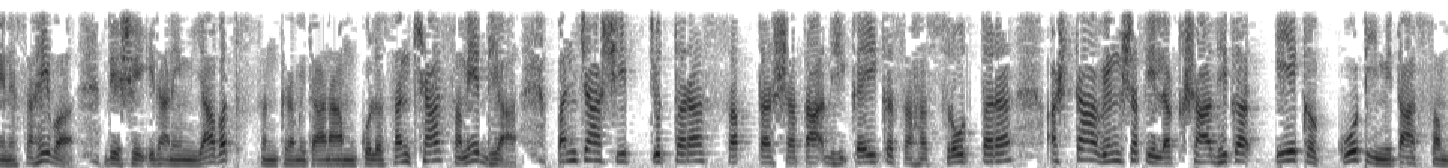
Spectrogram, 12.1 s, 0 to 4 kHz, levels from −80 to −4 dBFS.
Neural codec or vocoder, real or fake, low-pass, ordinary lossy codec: none; real; 3.6 kHz; none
